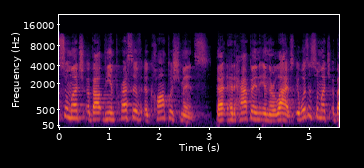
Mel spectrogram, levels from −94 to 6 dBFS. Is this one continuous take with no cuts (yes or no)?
no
